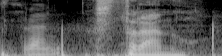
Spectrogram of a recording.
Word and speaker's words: Strano: Pues continuamos y se unió a esta mesa el señor Strano. ¿Cómo le va? ¿Así se pronuncia Strano? Strano, sí. Tal cual se escribe.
